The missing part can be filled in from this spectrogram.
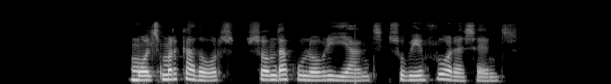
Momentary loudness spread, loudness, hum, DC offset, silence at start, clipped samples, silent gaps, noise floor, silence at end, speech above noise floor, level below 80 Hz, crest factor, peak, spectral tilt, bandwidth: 11 LU; -17 LUFS; none; under 0.1%; 1.3 s; under 0.1%; 2.37-2.45 s, 3.84-3.88 s; under -90 dBFS; 1.15 s; over 73 dB; -60 dBFS; 18 dB; -2 dBFS; -6.5 dB/octave; 7.6 kHz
